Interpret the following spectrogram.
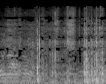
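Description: Lion dancers' feet stepping and scuffing on a concrete ground, a few scattered knocks, under low voices.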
